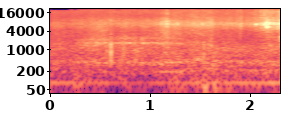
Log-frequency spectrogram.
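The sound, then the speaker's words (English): Honey bees buzz around an open hive in a steady, moderately loud droning hum, with a few brief individual wingbeat whines rising out of the swarm and no talking. “And the bees are starting to get a little goofy, so I'm gonna smoke everybody one more time.”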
